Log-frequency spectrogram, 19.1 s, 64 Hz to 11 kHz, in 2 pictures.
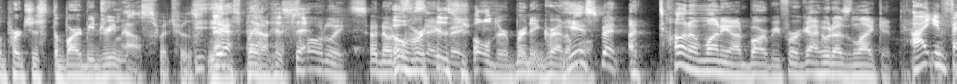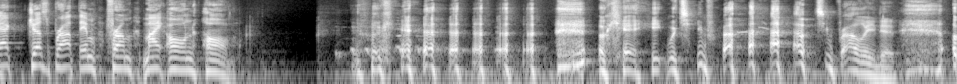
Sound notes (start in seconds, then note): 3.0 laugh; 12.9 laugh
